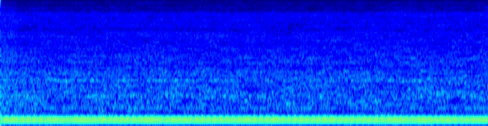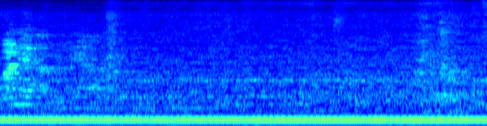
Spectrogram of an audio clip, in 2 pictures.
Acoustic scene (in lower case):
elevator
